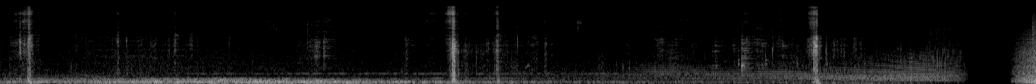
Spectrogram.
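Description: A low, steady rumble with a faint hum and a few sharp clicks, the loudest about four and a half and eight seconds in, cutting off abruptly just before the end.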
